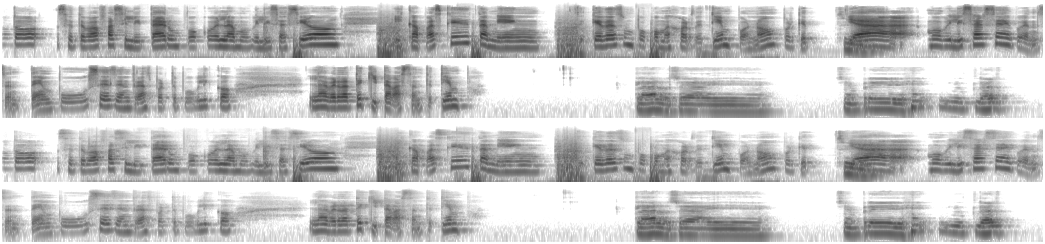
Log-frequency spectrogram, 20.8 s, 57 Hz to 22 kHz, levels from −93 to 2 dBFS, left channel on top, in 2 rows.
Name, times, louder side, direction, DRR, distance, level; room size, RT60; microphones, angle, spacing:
voice 1, 0.0-5.4 5.7-8.1 8.4-15.2, left 7 dB, 75° left, 0.5 m, -31 dB
Crackle, 0.8-1.9 2.5-3.1 3.7-4.1 4.5-5.0 5.3-7.2 7.5-7.7, equal, 85° right, 2.9 m, -39 dB
voice 2, 8.3-8.7 16.7-18.1 18.8-20.4, right 2 dB, 25° right, 0.9 m, -37 dB
11.5 x 4.4 x 3.0 m
head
